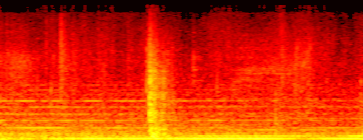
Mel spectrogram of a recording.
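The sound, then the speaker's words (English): A door closed: one short, soft thud over a quiet, steady low hum. “She closes the door as she steps back inside.”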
